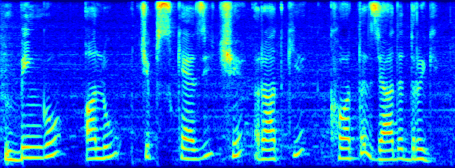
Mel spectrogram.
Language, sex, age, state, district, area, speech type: Kashmiri, male, 30-45, Jammu and Kashmir, Baramulla, rural, read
